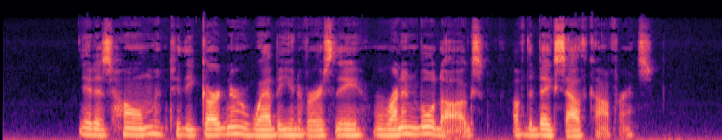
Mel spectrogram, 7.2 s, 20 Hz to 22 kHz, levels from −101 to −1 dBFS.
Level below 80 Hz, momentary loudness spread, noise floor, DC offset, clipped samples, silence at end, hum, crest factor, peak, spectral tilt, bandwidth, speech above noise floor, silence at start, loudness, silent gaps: -44 dBFS; 12 LU; -52 dBFS; under 0.1%; under 0.1%; 0.4 s; none; 16 dB; -2 dBFS; -4.5 dB/octave; 14 kHz; 33 dB; 0.8 s; -19 LUFS; none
